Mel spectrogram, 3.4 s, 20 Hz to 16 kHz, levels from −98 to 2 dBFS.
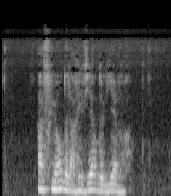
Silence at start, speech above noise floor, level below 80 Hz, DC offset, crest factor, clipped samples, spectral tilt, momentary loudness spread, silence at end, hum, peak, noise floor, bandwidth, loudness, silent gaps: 0.75 s; 40 dB; -48 dBFS; under 0.1%; 16 dB; under 0.1%; -7.5 dB/octave; 9 LU; 0.85 s; none; -2 dBFS; -56 dBFS; 7.6 kHz; -18 LUFS; none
